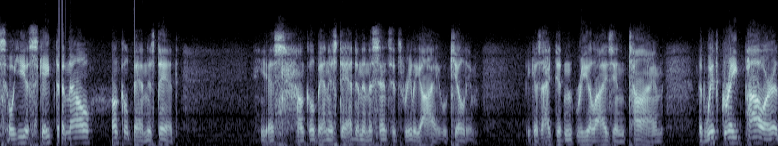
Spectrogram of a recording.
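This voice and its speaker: A man's voice: on the low side, moderate pace, slight background noise, natural voice. Spider-Man, a man voicing a solemn young hero. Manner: solemn, dramatic vow-making. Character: earnest young male superhero vowing duty. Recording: dull old cartoon soundtrack with music.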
